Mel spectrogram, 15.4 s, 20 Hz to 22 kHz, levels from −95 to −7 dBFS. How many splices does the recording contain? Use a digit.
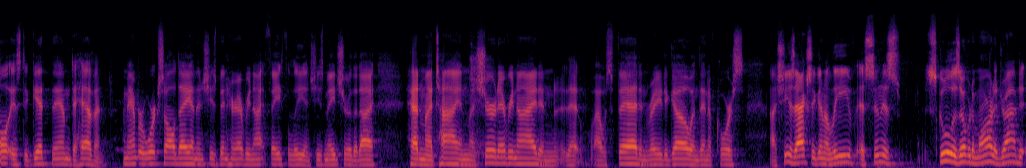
1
